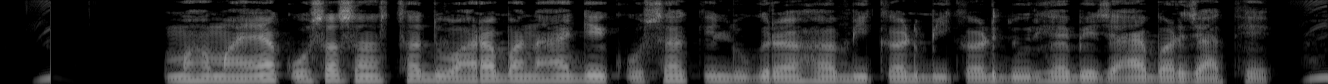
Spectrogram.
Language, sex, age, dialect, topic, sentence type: Chhattisgarhi, male, 25-30, Western/Budati/Khatahi, banking, statement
